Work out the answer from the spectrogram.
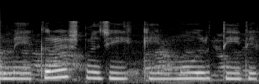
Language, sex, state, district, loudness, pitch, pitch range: Hindi, female, Bihar, Kaimur, -18 LUFS, 270 Hz, 265-280 Hz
